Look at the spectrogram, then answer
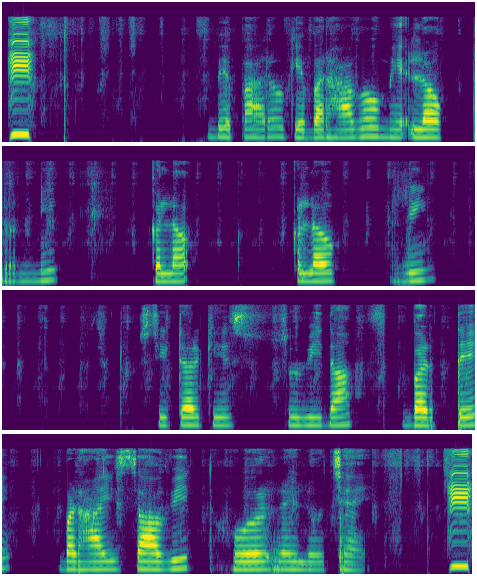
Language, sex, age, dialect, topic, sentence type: Maithili, female, 18-24, Angika, banking, statement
